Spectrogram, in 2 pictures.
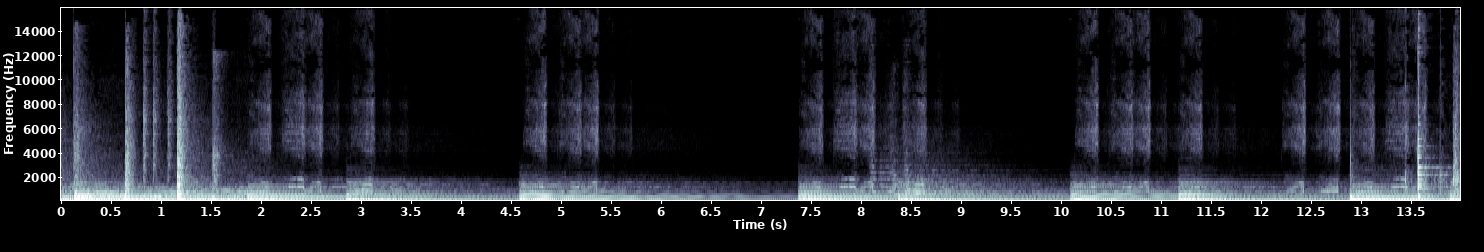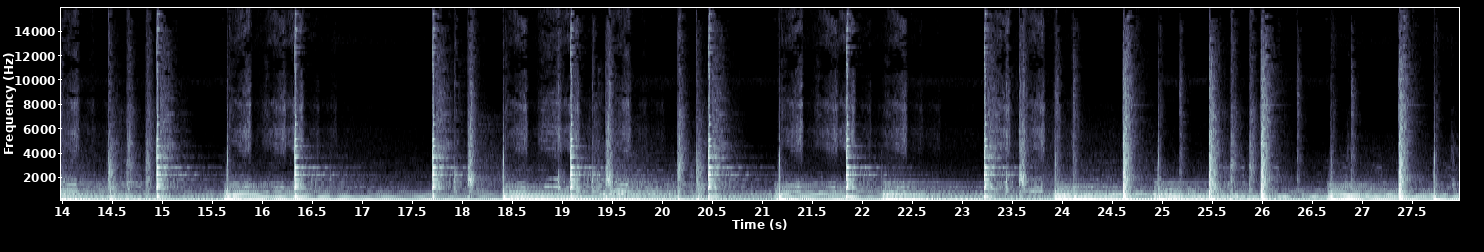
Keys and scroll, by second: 24.3 BackSpace.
